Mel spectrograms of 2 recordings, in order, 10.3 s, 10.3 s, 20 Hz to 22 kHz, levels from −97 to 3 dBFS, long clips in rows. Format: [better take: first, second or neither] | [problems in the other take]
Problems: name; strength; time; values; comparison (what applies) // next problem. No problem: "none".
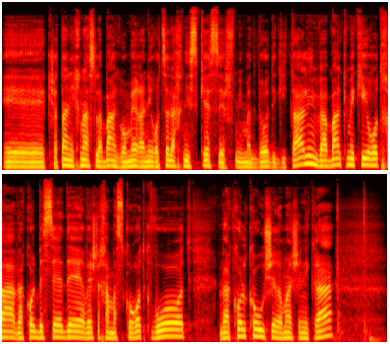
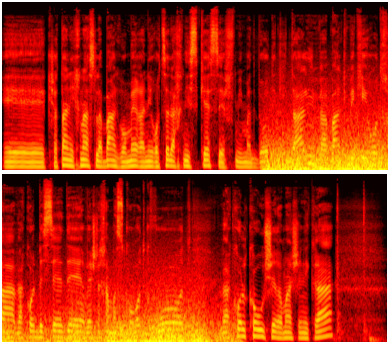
first | wind noise on the microphone; heavy; from 3.5 to 8.5 s; 2 dB below the speech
